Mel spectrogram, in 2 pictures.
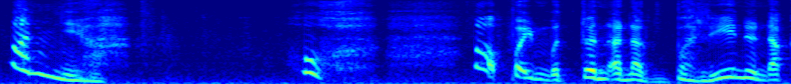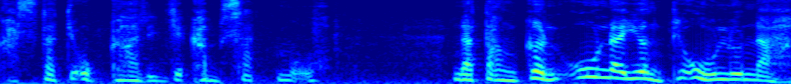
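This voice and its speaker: A woman playing an expressive, anxious mother. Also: mid-range voice, normal speed, breathy edge. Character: caring middle-aged mother of the house. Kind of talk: Ilocano audio drama.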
